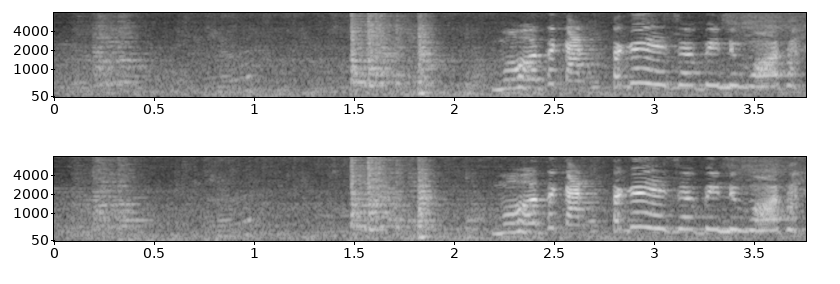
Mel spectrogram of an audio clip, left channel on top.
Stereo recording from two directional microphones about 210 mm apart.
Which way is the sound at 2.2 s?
10° right (ahead or behind).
